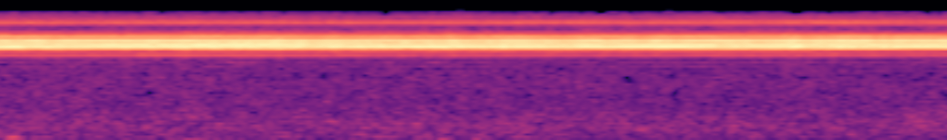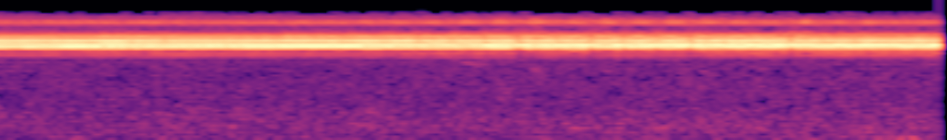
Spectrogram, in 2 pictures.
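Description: A cicada gives a steady, high, shrill buzz that runs without a break from start to finish.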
